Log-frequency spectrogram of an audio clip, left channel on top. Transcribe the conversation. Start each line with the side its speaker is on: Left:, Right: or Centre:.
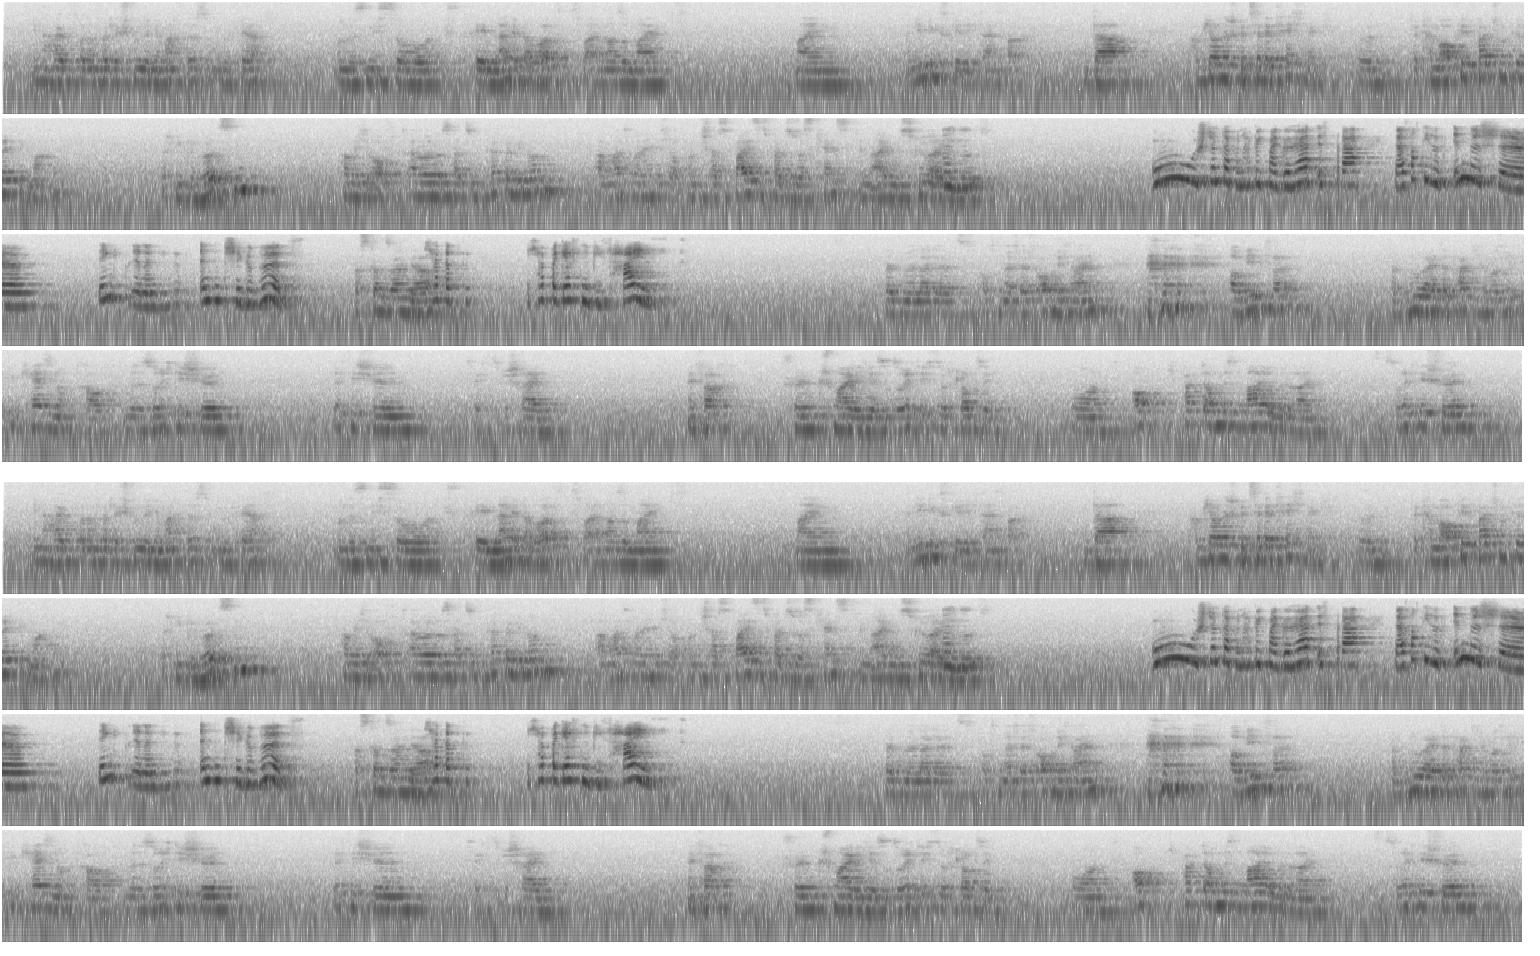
Left: innerhalb von einer Viertelstunde gemacht ist, ungefähr. Und es nicht so extrem lange dauert. Es war immer so mein, mein, mein Lieblingsgericht einfach. Und da habe ich auch eine spezielle Technik. Also da kann man auch viel falsch und viel richtig machen. Zum Beispiel Gewürzen. habe ich oft einfach nur Salz und Pfeffer genommen. Aber manchmal nehme ich auch von Just Spices, falls du das kennst, hier ein eigenes Rührei-Gewürz.
Centre: Mhm. Uh, stimmt, davon habe ich mal gehört. Ist da, da ist doch dieses indische. Ding drinnen, dieses indische Gewürz.
Left: Das kann sein, ja.
Centre: Ich habe ich hab vergessen, wie es heißt.
Left: Das fällt mir leider jetzt aus dem FF auch nicht ein. <laughs> Auf jeden Fall, beim Rührei, da packe ich auch mal so richtig viel Käse noch drauf, damit es so richtig schön, richtig schön, wie soll ich das beschreiben? Einfach schön geschmeidig ist und so richtig so schlotzig. Und auch, ich packe da auch ein bisschen Mayo mit rein. Das ist so richtig schön,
